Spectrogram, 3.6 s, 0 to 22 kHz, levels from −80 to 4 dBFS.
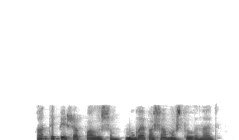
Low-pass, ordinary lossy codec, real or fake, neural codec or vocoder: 5.4 kHz; AAC, 32 kbps; real; none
